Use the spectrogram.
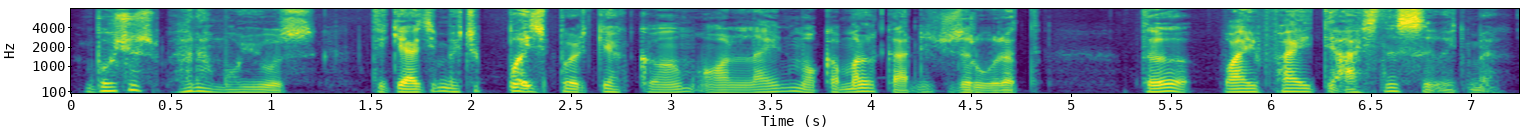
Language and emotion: Kashmiri, fearful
